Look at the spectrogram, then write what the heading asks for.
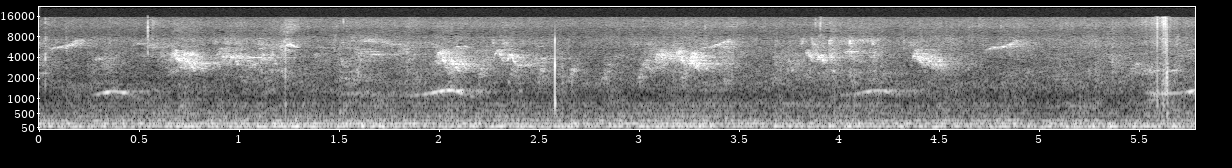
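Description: Birds chirping: a short high chirp repeated about once a second, and a brief lower whistled note every couple of seconds, over a low steady rumble.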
